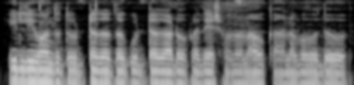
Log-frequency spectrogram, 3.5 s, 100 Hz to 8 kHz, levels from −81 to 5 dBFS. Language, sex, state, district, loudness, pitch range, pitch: Kannada, male, Karnataka, Koppal, -18 LUFS, 95-105 Hz, 100 Hz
